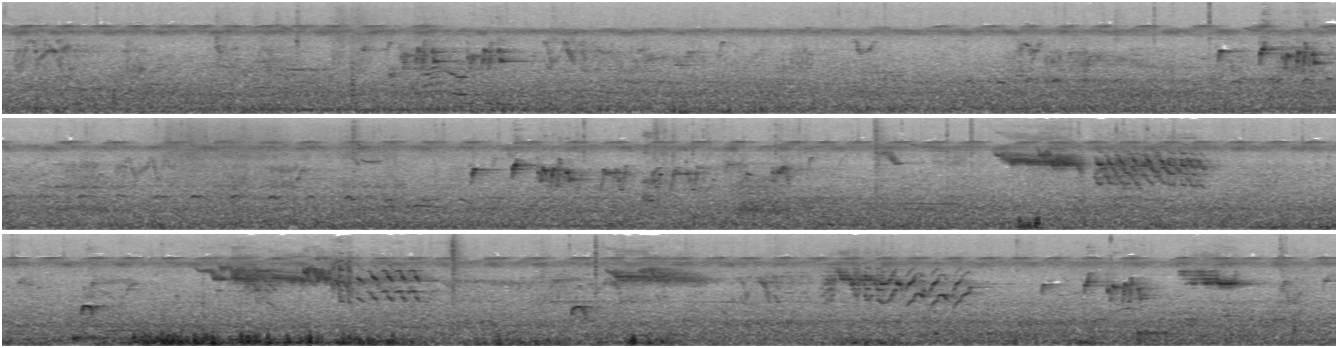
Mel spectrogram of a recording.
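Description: Wild birds calling in a West African tropical forest, short calls scattered at first and then louder and more frequent in the second half, over a steady high-pitched insect drone. A low rumble comes in under the loudest stretch of calls about two-thirds of the way through.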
